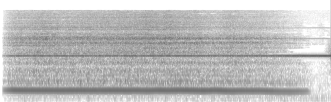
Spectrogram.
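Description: A child blowing hard into a Smart Start ignition interlock breathalyzer while humming one steady note, as the device requires, with the rush of breath through the mouthpiece. A thin, steady high tone sounds over it.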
